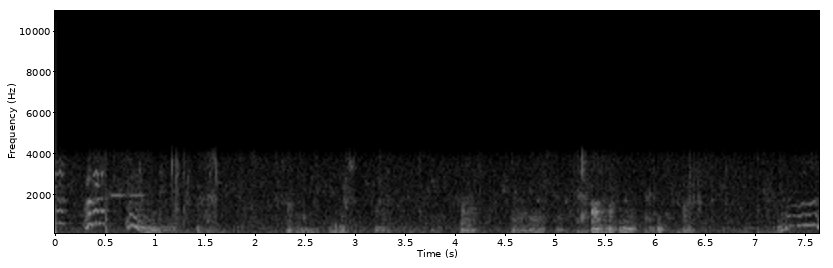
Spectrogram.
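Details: Two 10-week-old Boxer puppies give short whimpers and low growling noises, with a thin rising whine near the start and scattered scuffling sounds throughout.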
